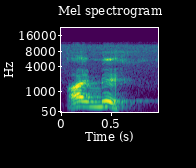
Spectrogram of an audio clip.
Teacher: o ai é seguido de consoante e soa um e aberto. É.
